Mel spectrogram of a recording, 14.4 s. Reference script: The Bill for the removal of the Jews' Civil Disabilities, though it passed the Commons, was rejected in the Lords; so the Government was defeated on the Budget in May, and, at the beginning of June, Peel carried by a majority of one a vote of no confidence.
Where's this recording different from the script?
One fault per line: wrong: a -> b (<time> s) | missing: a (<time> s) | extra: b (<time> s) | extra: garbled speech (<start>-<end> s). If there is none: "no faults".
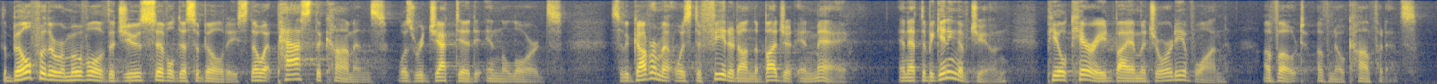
no faults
